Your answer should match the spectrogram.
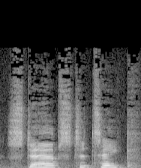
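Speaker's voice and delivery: slow, grand announcement of the title; mock-solemn title reading. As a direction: present the title with mock gravity. Reads the essay title.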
